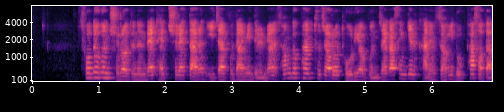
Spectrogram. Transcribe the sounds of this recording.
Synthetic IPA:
sʰodɯɡɯnt͡ɕuɾʌdunɯnde̞te̞t͡ɕʰuɾe̞t͈aɾɯnid͡ʑapudaminɯɭmjʌnsʰʌŋɡɯpʰantʰud͡ʑaɾotoɾiʌmund͡ʑe̞ɡasʰeŋɡiɭkanɯŋs͈ʌŋinopʰasʰʌd͈a

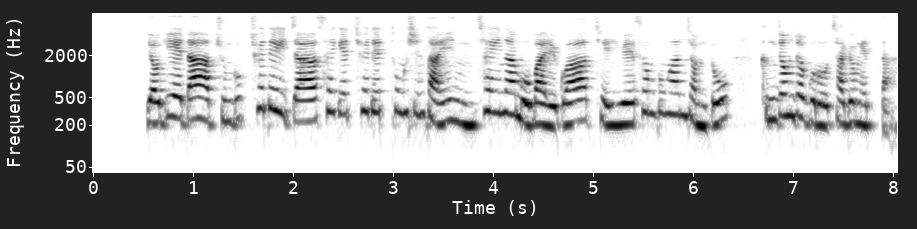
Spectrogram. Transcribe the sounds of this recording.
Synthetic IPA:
jʌɡie̞dat͡ɕuŋɡuk̚t͡ɕʰwe̞de̞id͡ʑasʰe̞ɡe̞t͡ɕʰwe̞de̞tʰoŋɕʰinsʰaint͡ɕʰainamobaiɭɡwat͡ɕe̞jue̞sʰʌŋɡoŋɦand͡ʑʌmdo | kɯŋd͡ʑʌŋd͡ʑʌɡɯɾot͡ɕaɡjoŋɦe̞t̚t͈a

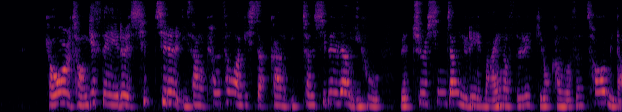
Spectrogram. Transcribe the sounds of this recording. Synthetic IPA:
kjʌuɭt͡ɕʌŋɡis͈eiɾɯɭɕʰip̚t͡ɕʰiɾiɾis̬ʰaŋpʰjʌnsʰʌŋɦaɡiɕʰid͡ʑakʰanit͡ɕʰʌnɕʰibiɭɲʌniɦu | me̞t͡ɕʰuɭɕʰind͡ʑaŋɲuɾimainʌs͈ɯɾikiɾokʰanɡʌsʰɯnt͡ɕʰʌʌmida

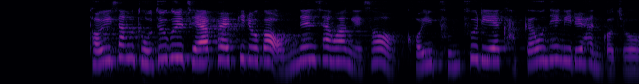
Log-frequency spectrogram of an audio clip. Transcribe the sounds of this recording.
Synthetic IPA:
tʌisʰaŋtoduɡɯɭt͡ɕe̞apʰaɭpʰiɾjoɡaʌmnɯnsʰaŋɦwaŋe̞sʰʌkʌipumpʰuɾie̞kak͈aunɦe̞ŋiɾɯɭɦanɡʌd͡ʑo

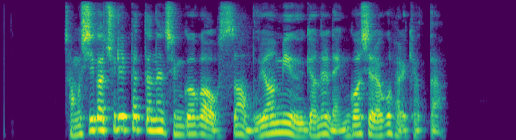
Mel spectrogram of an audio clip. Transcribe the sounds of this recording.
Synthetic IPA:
t͡ɕʌŋɕʰiɡat͡ɕʰuɾipʰe̞t̚t͈anɯnt͡ɕɯŋɡʌɡaʌp̚s͈ʌmujʌmiɯɡjʌnɯɭne̞nɡʌɕʰiɾaɡopaɭkʰjʌt̚t͈a

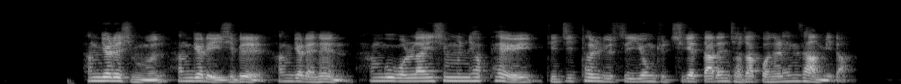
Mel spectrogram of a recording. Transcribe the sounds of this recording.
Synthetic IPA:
hanɡjʌɾe̞ɕʰimːunhanɡjʌɾeiɕ̬ʰibiɭhaŋɡjʌɾe̞nɯnhanɡuɡoɭːainɕʰimːunçjʌpʰe̞etid͡ʑitʰʌɭɲus͈ɯijoŋt͡ɕut͡ɕʰiɡe̞t͈aɾɯnt͡ɕʌd͡ʑak͈wʌnɯɭhe̞ŋsʰaɦamɲida̰

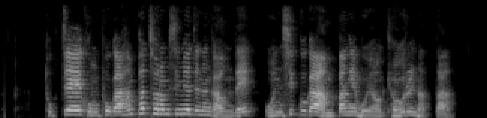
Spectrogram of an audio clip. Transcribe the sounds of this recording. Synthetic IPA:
tok̚t͡ɕ͈e̞ːkoŋpʰoɡahampʰat͡ɕʰʌɾʌmsʰɯmjʌd͡ʑinɯnɡaunde̞ | onɕʰik̚k͈uɡaːmp͈aŋe̞mojʌkjʌuɾɯɭnat̚t͈a

